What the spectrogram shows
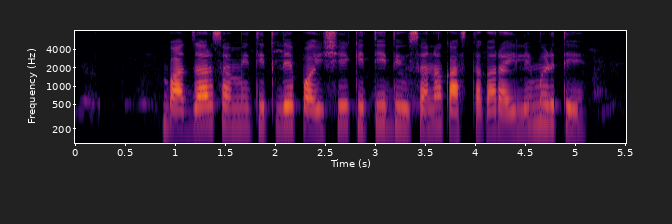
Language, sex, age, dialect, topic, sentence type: Marathi, female, 25-30, Varhadi, agriculture, question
